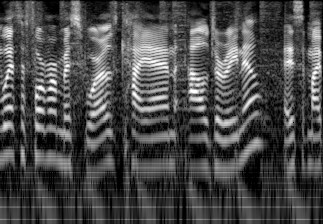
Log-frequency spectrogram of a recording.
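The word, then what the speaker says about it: Kaiane Aldorino: I'm with the former Miss World, Kaiane Algorino. Is my pronunciation okay?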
